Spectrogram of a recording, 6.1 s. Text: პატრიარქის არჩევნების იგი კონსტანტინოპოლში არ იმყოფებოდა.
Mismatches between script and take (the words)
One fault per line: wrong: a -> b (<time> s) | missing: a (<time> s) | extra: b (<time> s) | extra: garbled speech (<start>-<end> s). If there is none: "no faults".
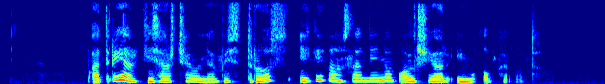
extra: დროს (2.5 s)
